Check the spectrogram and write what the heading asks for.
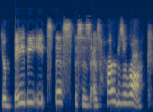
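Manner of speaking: storyteller's mild yell of disbelief; mock shocked yell. Giant breaks his tooth on the loaf, mild shocked yell. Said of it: "he shouts and yells".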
